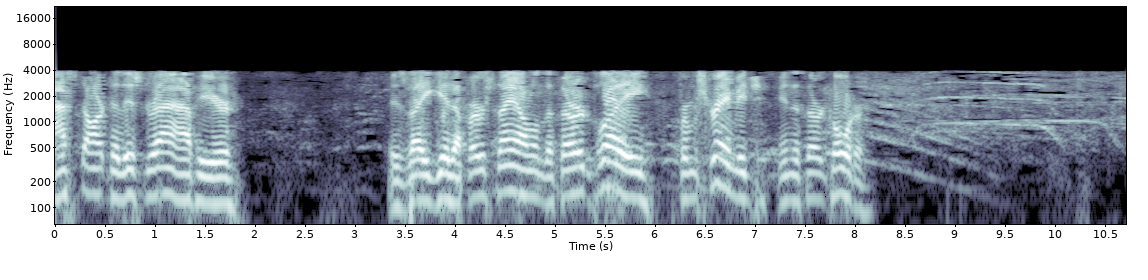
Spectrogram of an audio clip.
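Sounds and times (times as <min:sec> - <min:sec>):
speech: 0:00.0 - 0:01.9, 0:03.3 - 0:08.3
football crowd cheering after a first down: 0:06.7 - 0:10.7
football fans shouting and whooping: 0:08.1 - 0:10.7.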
